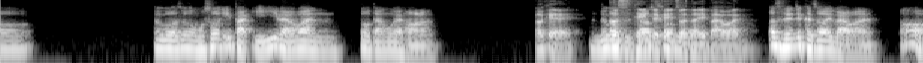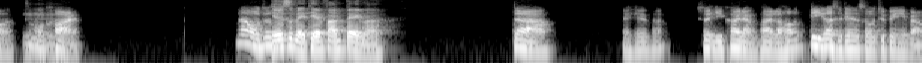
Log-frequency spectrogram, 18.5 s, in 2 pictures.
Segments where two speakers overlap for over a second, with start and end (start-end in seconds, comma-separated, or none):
5.9-7.2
